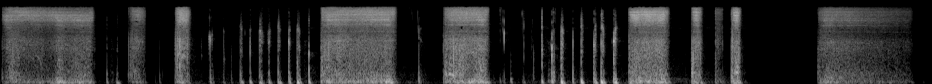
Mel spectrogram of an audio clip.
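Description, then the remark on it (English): Spray paint hisses out of a can in a series of bursts, some long steady sprays and others quick short puffs, fairly loud with brief silences between them. “they're basically actually like marble sized orbs of metal that you can squeeze and will distribute pigment.”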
